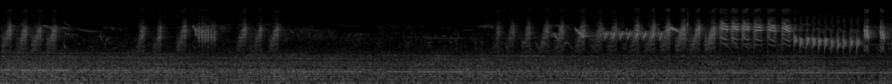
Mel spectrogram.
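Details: Lively sedge warbler song at RSPB Fowlmere on a sunny July morning: a rapid run of varied chattering notes that builds into quicker, repeated trills toward the end, with a constant low rumble behind.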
